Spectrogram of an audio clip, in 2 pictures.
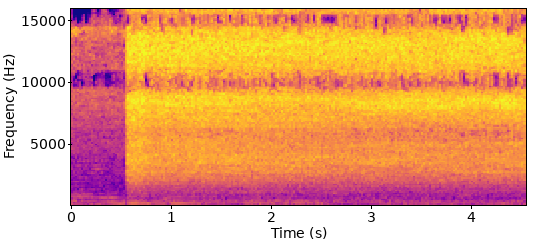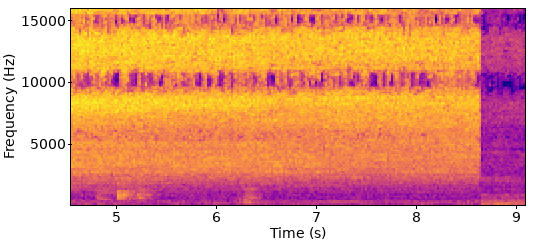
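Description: A loud, steady hiss of steam rushing out of a pressure cooker whistle while cooking beef, continuous for several seconds before cutting off abruptly.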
